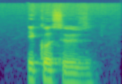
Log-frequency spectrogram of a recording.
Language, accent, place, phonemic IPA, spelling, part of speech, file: French, France, Lyon, /e.kɔ.søz/, écosseuse, noun, LL-Q150 (fra)-écosseuse.wav
- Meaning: female equivalent of écosseur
